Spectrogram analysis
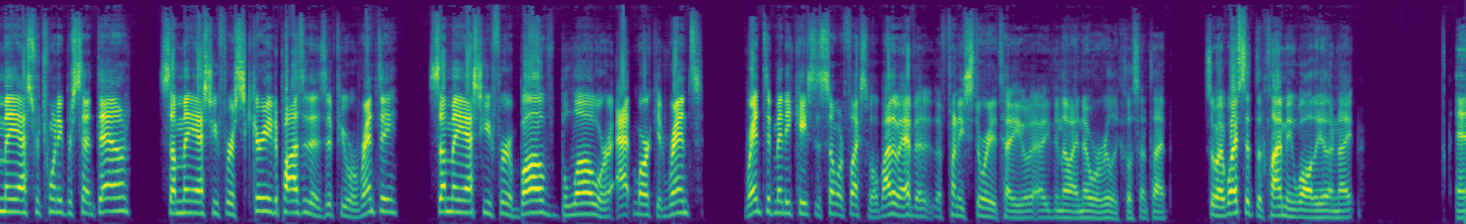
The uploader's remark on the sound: Real estate investors and real estate entrepreneurs in Durham, North Carolina. This was a live class recorded.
